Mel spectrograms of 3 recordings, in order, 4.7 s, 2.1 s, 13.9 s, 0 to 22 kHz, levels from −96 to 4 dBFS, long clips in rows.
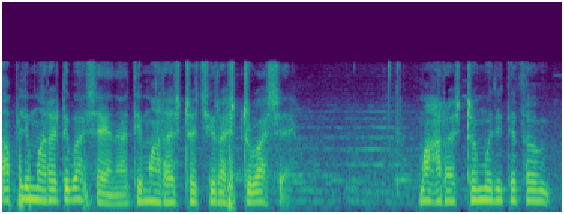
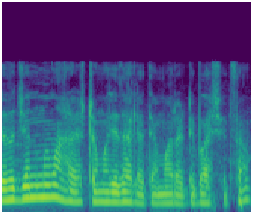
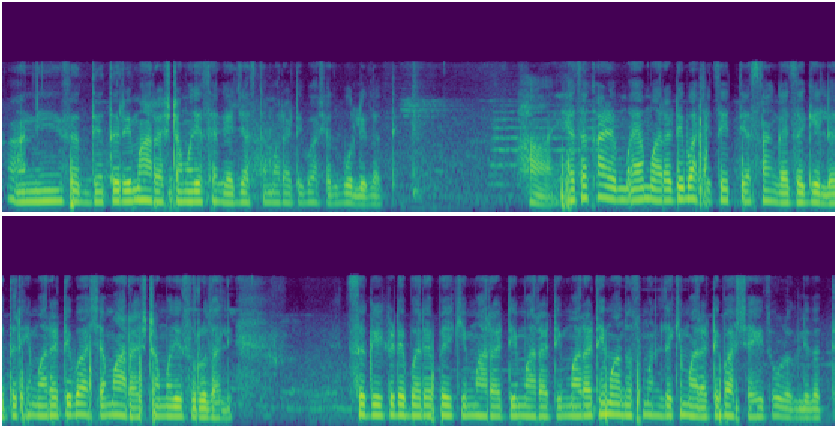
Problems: constant background noise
